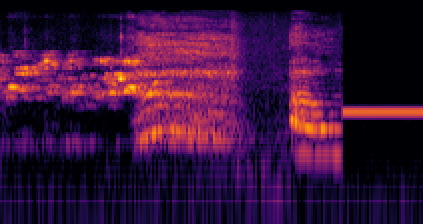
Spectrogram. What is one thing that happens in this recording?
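A young woman shrieks in fright close by.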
